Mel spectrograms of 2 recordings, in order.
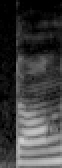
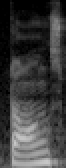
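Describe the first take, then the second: First: टोंग without the final s; टोंग said as the incorrect singular; wrong form. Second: Said in the usual way. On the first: Shown as a demonstration. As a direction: drop the s from टोंग. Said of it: "टोंग नहीं बोलेंगे". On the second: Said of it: "टोंग्स बोलेंगे".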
